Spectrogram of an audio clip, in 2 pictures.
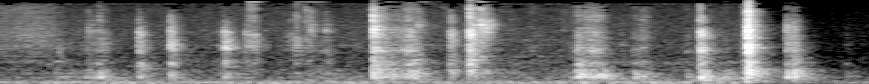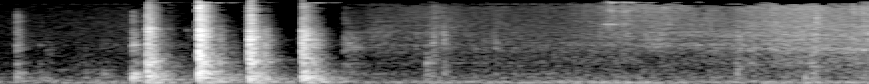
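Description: Hand tools clicking and knocking on metal under a car while the transmission crossmember bolts are worked loose. The clicks are irregular and sharp, with a few louder knocks in the middle, and it goes quieter near the end.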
